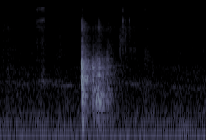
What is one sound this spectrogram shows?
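A deck of cards is set down on a table.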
